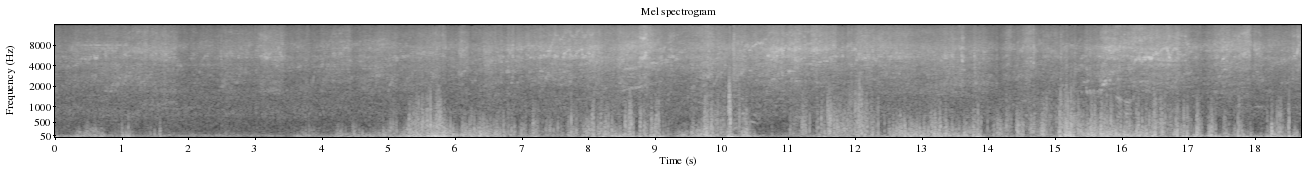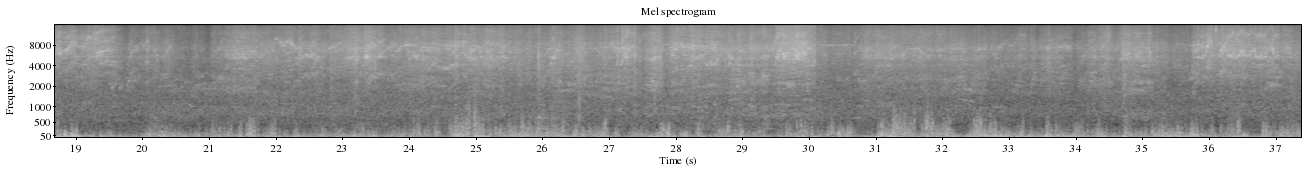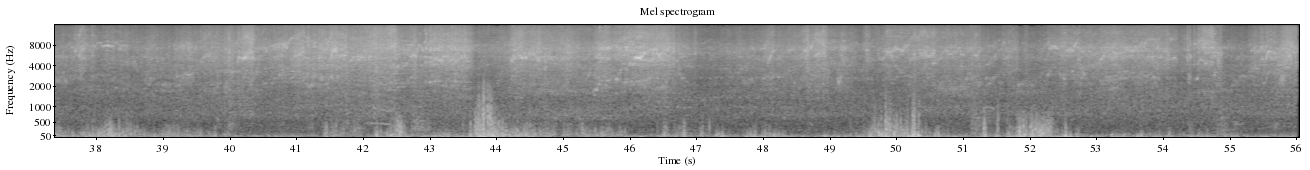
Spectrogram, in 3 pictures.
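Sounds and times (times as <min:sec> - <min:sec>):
radio-controlled trucks racing: 0:00.0 - 0:56.0.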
